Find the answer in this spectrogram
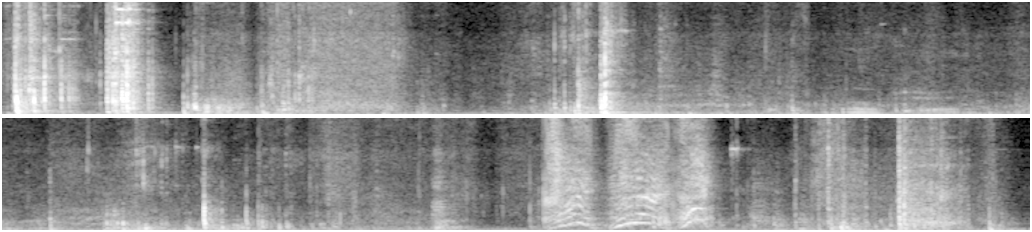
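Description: Handling noise as a bunch of truck keys and other items are picked up and moved about on a desk: irregular bursts of jangling and rustling, loudest in the first second, with a sharp click about three seconds in.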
